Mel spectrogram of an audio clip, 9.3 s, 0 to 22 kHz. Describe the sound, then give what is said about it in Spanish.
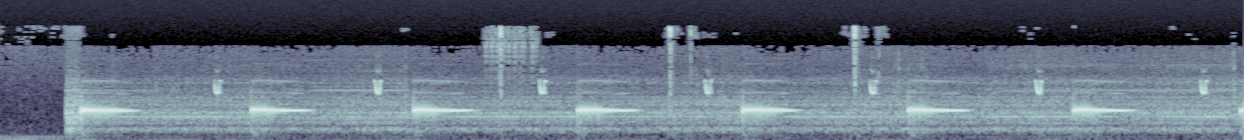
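A warning tone from a space pod's radar in 2001: A Space Odyssey, sounding as a steady series of mid-pitched electronic beeps repeating about every second, with faint higher blips between them over a low hum. “Un tono de aviso informa a Dave de que el radar de la cápsula ha localizado a Frank.”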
